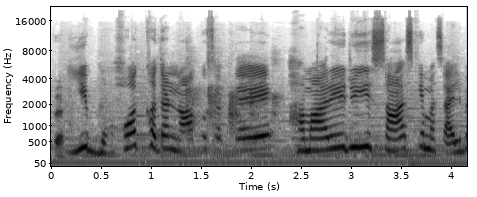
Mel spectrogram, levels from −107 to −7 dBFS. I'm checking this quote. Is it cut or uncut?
cut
